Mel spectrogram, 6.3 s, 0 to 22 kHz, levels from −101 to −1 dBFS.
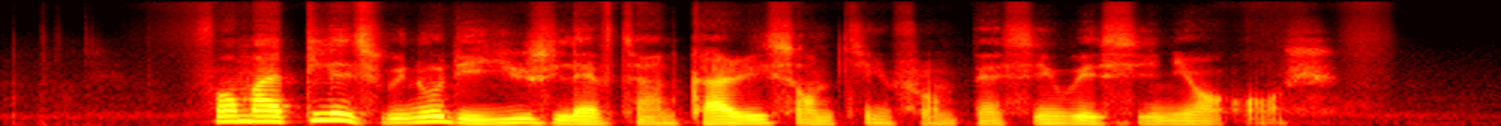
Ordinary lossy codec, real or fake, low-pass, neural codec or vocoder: none; fake; none; autoencoder, 48 kHz, 32 numbers a frame, DAC-VAE, trained on Japanese speech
